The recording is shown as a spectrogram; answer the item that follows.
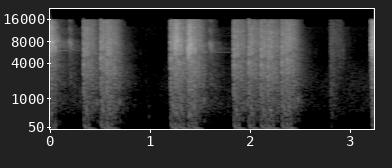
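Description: Gunfire in the World War II shooter Hell Let Loose: sharp bursts of rifle and automatic fire in clustered volleys separated by short gaps, some shots loud and near, others trailing off, with no talk over them.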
